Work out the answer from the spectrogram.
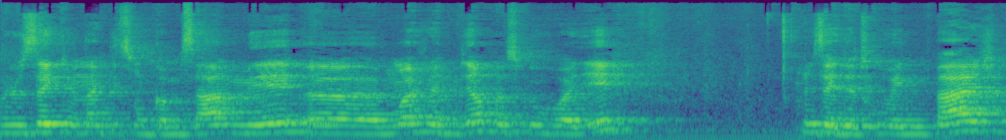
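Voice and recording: A woman speaks at a fairly quick pace with fairly even intonation. Audible room echo surrounds her voice.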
